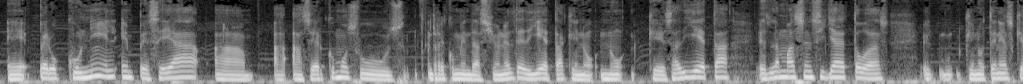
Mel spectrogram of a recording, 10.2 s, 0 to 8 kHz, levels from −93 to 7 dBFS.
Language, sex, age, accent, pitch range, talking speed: Spanish, male, 30-49, Colombian, 115-150 Hz, 180 wpm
